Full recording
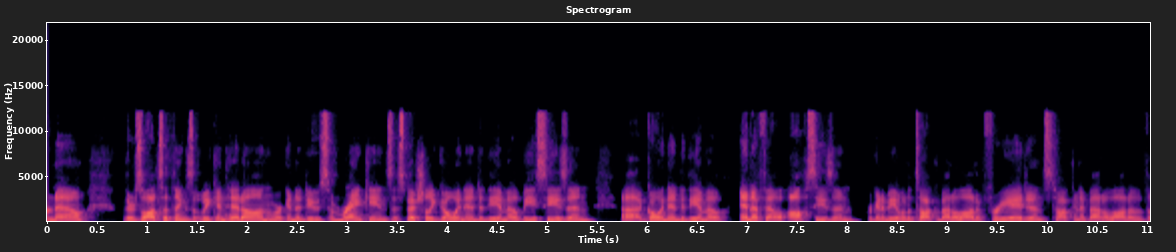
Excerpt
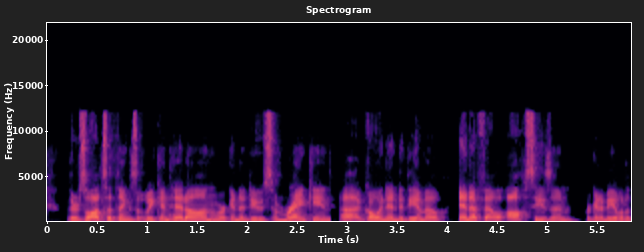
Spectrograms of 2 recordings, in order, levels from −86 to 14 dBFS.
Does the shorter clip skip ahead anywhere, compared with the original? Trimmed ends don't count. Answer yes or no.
yes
